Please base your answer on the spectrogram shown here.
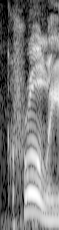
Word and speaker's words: Crowley: and for everyone who knows, it is Crowley, and Crowley used to say rhymes with holy.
